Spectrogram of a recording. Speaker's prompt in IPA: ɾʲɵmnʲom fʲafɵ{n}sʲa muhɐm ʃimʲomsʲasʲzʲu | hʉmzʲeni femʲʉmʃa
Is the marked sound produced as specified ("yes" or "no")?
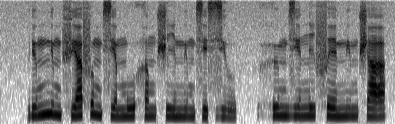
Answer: no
